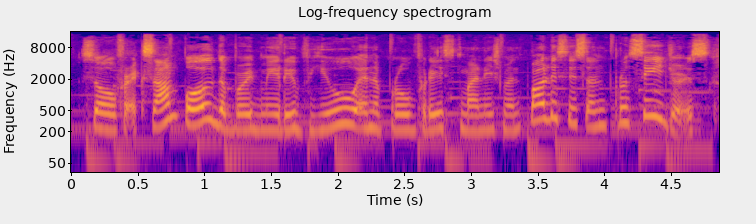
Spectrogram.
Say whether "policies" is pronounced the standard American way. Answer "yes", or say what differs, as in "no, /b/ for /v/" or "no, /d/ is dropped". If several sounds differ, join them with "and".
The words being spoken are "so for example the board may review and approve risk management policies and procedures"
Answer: no, /s/ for /z/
